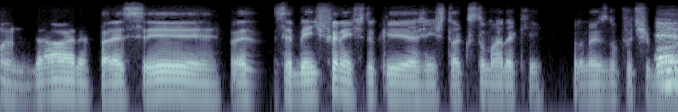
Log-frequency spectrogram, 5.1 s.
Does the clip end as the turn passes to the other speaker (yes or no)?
yes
